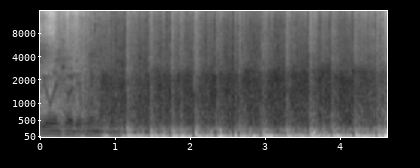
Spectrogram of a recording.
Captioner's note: audience applauding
